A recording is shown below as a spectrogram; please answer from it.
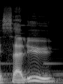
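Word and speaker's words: salut: morning or evening ends with the french sound yeah that's very french we to make this sound salu say ee but pucker your lips repeat after me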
